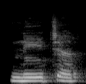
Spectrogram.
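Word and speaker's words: nature: हमारा अगला नियम यह है कि हम लोग टी यू आर ई को चर पढ़ते हैं। यानी आपको कहीं पर टी यू आर ई लिखा मिले तो हमें चर पढ़ना है।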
